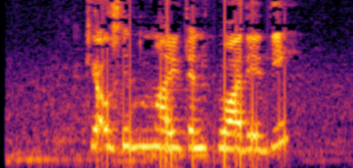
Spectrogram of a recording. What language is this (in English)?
Urdu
